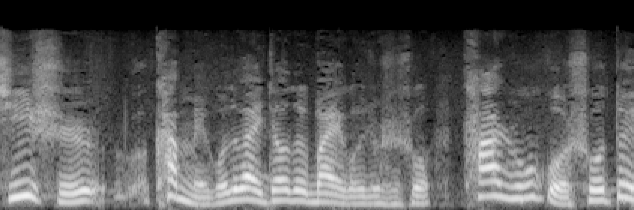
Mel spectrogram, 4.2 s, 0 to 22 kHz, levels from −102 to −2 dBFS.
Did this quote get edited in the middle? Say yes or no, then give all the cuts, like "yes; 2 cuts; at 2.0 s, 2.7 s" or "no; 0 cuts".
yes; 1 cut; at 3.0 s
